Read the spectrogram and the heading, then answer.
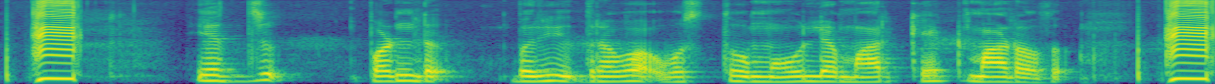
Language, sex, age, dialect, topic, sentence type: Kannada, female, 18-24, Central, banking, statement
